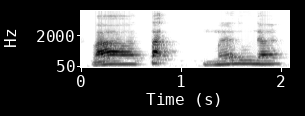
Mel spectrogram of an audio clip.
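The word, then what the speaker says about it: تأمنّا: Jadi bacanya kalau ikhtilas itu la ta'manuna. Nah, cepat. La ta'manuna. Nah, gitu ya. Jangan terlalu jelas. Kalau terlalu jelas namanya bukan ikhtilas.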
